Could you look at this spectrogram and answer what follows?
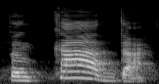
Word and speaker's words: pancada: acento ou não crianças a sílaba mais forte ali é o k tá pancada tá observem que a palavra pancada não leva acento a a penúltima sílaba é a mais forte Tá mas existe uma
